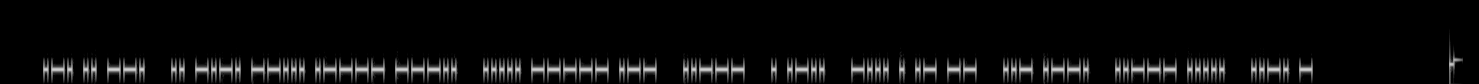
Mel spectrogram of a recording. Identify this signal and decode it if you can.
Morse code, heard as a keyed tone, about 30 wpm, 700 Hz. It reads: RIG IC718 50W 2 EL BEAM UP 25 FT
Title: K1USN SST QSO Practice 30wpm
